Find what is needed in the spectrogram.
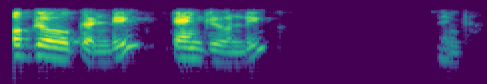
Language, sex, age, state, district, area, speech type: Telugu, male, 30-45, Andhra Pradesh, Nellore, urban, conversation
